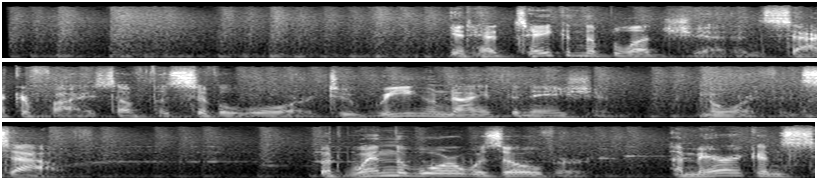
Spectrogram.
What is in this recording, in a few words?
Narration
